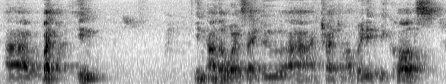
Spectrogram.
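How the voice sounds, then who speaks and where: Low-voiced priest, distant and echoey. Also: male voice, steady tone, a little slow, darkish tone. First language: French. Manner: thoughtful, hesitant, many fillers and restarts. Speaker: parish priest and school chaplain. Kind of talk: interview answers. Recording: roomy echo, distant from mic, faint background noise.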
